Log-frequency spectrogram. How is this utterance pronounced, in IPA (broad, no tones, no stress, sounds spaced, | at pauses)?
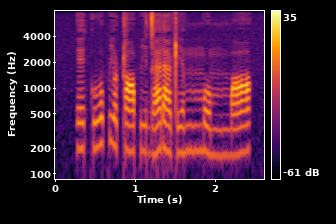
e k u o̯ p i o̯ ʈ ɑ p i d æ ɾ æ ʈ i e̯ mː o mː ɑ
